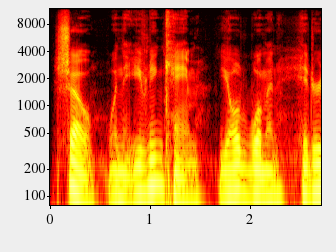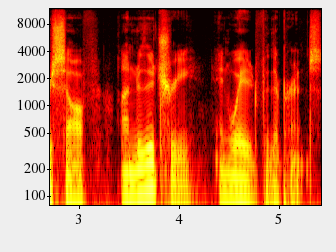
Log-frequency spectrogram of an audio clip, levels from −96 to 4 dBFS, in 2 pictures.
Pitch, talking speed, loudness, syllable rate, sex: 90 Hz, 200 wpm, -18 LUFS, 5.3 syllables/s, male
